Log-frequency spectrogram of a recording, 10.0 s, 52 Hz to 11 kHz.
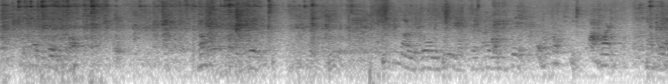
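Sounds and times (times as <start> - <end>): clatter and knocks of chairs: 0.0 - 10.0
shuffling: 4.9 - 8.6.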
